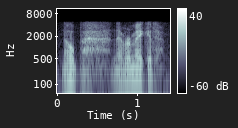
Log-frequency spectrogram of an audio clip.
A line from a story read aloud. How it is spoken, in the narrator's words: he panted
